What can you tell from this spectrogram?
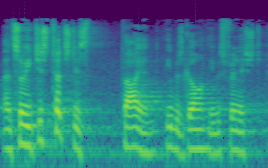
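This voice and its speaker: A man preaching a sermon in a conversational way, asking the listeners questions and pausing with ums and restarts. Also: medium pitch, darkish tone. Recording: long hall reverb.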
